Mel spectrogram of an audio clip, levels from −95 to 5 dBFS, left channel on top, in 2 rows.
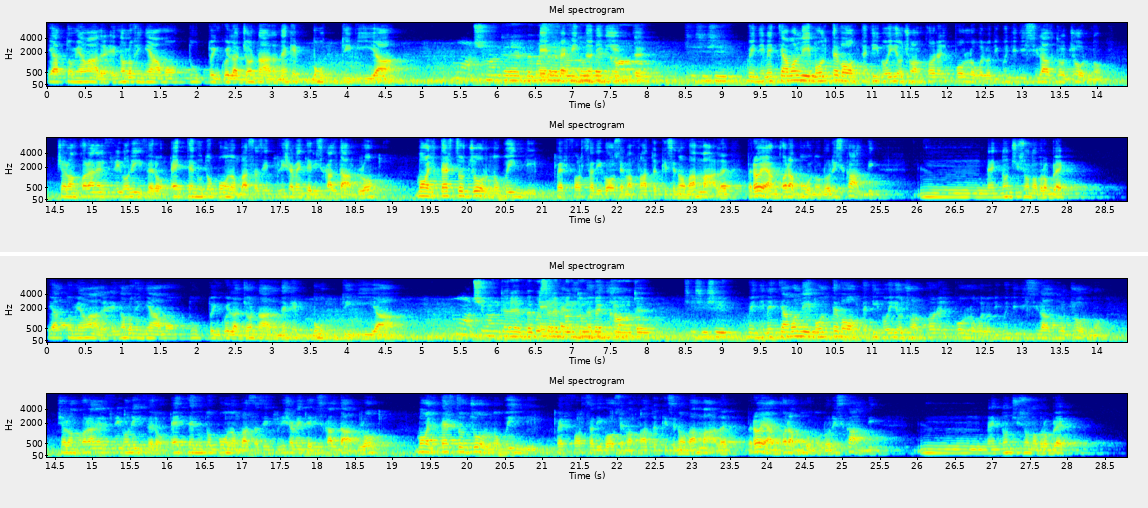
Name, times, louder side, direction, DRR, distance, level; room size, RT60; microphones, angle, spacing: voice 1, 0.0-4.6 6.6-8.0 9.3-14.1 14.5-18.8 19.3-25.5 26.0-27.9, left 2 dB, 65° left, 6 dB, 0.7 m, -27 dB
sound 1, 2.8-22.5, equal, 5° right, 0.7 m, -37 dB
voice 2, 5.4-8.1 8.6-9.1, equal, 45° right, 3 dB, 0.6 m, -26 dB
11.5 x 6.1 x 2.2 m, 1.1 s
head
